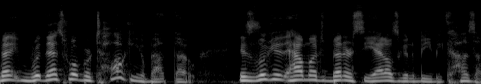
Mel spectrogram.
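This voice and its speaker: A man with a high-pitched voice and a dark, mellow tone talks at a fairly quick pace, his loudness swinging widely. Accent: American. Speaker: sports podcast co-host. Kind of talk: casual chat.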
